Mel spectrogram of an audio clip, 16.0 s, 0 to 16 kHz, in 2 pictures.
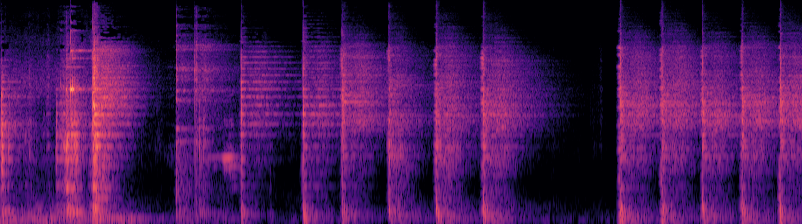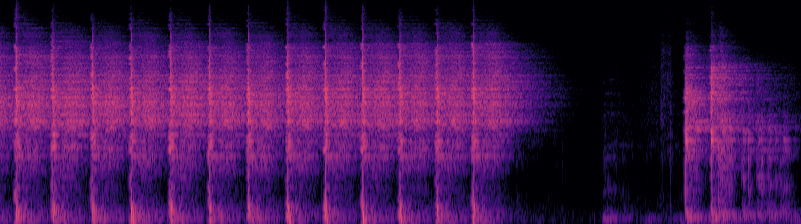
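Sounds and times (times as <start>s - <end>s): hammer blows ringing on anvil: 6.2s - 13.1s.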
